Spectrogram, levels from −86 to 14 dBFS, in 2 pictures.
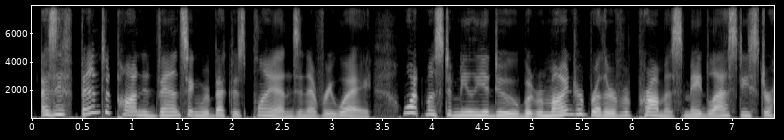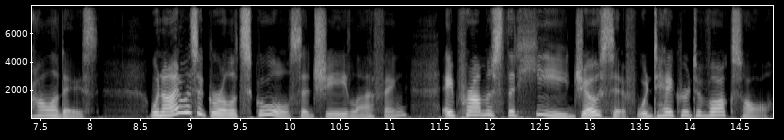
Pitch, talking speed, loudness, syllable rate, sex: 225 Hz, 170 wpm, -18 LUFS, 4.9 syllables/s, female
